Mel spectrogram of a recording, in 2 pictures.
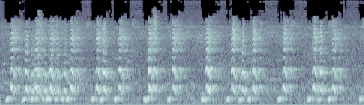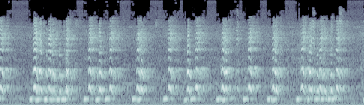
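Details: Siamangs at sundown in Disney's Animal Kingdom, chanting in a sustained bout: dense, rhythmic volleys of honk-like hoots with bright harmonics, grouped in quick bursts separated by brief dips in loudness.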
